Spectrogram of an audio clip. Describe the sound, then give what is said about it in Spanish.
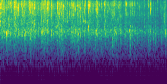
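An audience applauds those who will be baptized next Sunday, a dense wash of many hands clapping at an even, sustained level for the whole stretch, with no voices standing out above it. “Mi respeto les damos un aplauso a los que el domingo que viene se van a bautizar, porque tú te comprometes.”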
